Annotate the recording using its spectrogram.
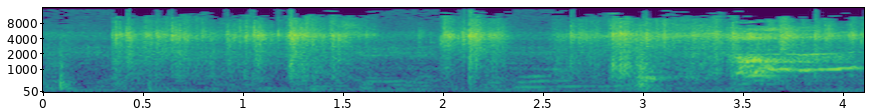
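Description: A dog whining briefly in a high, bending tone near the end, over the crinkling of a foil snack packet being handled.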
